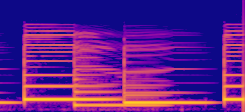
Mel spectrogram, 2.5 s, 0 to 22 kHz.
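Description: Sonic Pi's default beep synth playing a looped three-note sequence from code (MIDI notes 60, 65 and 70): a B-flat, then middle C, then F, starting about half a second apart, each note a plain electronic tone that fades as it sounds.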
